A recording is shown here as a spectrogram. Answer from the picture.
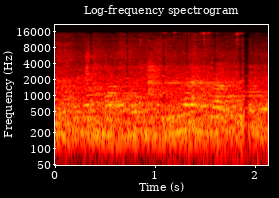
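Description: Indistinct voices, with a few faint knocks.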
